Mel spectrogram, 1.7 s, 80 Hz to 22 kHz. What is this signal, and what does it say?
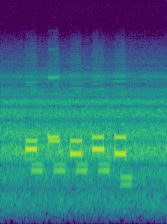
Multi-frequency trunk signalling (R2, with the far end's replies), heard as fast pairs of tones, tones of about 110 ms, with phone line noise. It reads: 50487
